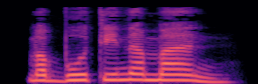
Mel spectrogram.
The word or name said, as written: mabuti naman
